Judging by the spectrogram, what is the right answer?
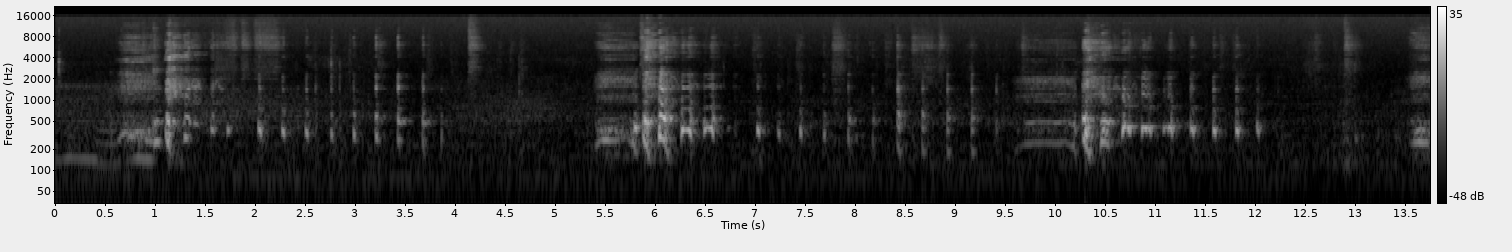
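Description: Men laughing in three bouts about five seconds apart, each a quick run of 'ha-ha' pulses that trails off over a couple of seconds.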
